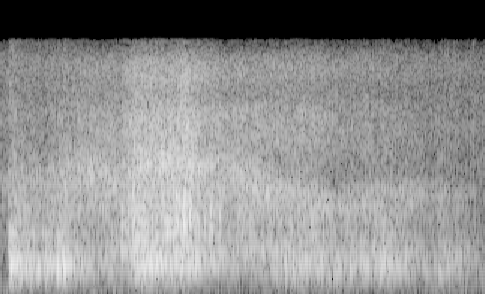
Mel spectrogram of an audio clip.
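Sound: car driving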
